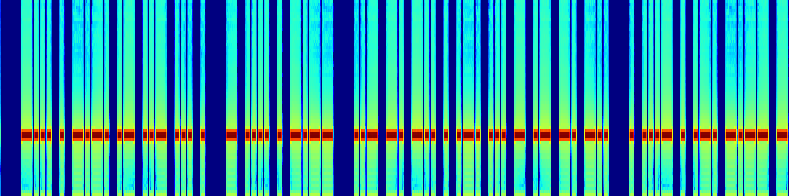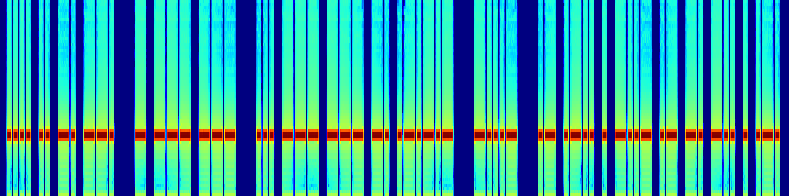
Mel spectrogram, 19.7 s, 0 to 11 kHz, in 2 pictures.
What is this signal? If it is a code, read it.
Morse code, heard as a keyed tone, about 30 wpm, 1000 Hz. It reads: BECAUSE THEY UNDERSTAND EVERYTHING TOO SOON. <BT> ALEXANDER
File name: qotdfiles / 30wpm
